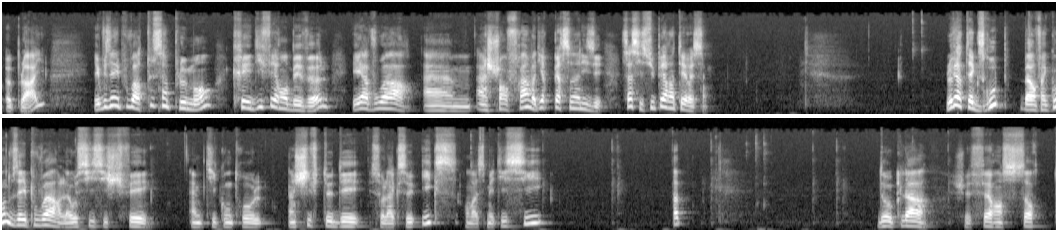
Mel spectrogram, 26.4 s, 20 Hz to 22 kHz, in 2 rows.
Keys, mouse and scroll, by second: 11.9 click, 13.1-14.4 middle drag, 14.4 Tab, 14.6 scroll down 4, 16.6 shift+d, 20.0-21.1 shift+middle drag, 21.1-21.6 scroll up 3, 21.6-22.8 shift+middle drag, 22.8 Tab, 23.4-26.3 middle drag.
